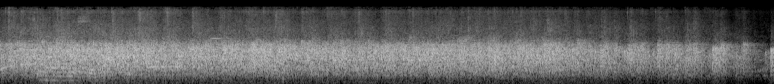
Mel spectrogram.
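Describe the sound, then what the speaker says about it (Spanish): An audience at a gathering of advanced pharmacy students in Córdoba gives loud, close, continuous applause that stays strong for nearly eight seconds before easing slightly at the end. "Un aplauso, por favor."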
